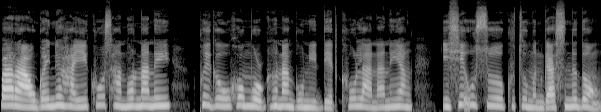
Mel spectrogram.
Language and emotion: Bodo, fearful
